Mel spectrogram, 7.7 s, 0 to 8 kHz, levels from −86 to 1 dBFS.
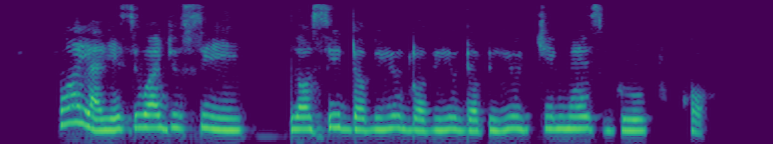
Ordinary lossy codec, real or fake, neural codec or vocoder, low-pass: MP3, 48 kbps; fake; codec, 16 kHz, 2 kbps, FreqCodec, larger model; 7.2 kHz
